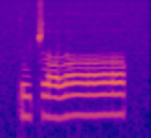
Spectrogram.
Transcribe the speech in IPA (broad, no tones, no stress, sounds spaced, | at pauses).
ɾ u c l ɔ l ɔː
